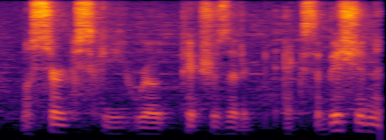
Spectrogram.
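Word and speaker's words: Mussorgsky: with the berlin philharmonic uh welcerski okay i i said it wrong moserkski wrote pictures at an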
